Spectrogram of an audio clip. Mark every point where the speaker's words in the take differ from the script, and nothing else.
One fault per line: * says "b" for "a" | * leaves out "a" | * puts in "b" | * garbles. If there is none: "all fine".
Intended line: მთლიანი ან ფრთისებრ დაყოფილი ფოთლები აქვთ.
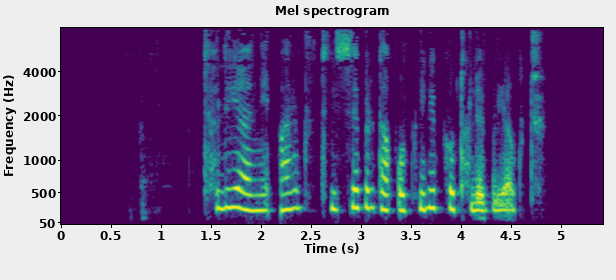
all fine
